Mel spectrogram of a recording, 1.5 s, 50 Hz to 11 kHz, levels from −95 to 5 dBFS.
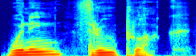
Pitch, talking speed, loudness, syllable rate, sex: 135 Hz, 120 wpm, -17 LUFS, 3.1 syllables/s, male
